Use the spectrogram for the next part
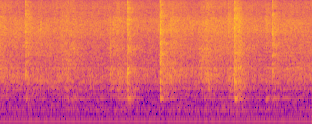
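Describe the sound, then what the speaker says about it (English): Hot Italian sausage sautéing in olive oil gives a steady sizzle close by, broken by a few scraping stirs of a utensil in the pan, with no talking. "Saute that up a little bit more"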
